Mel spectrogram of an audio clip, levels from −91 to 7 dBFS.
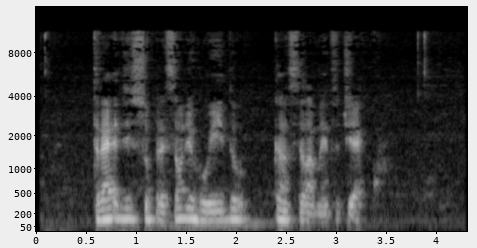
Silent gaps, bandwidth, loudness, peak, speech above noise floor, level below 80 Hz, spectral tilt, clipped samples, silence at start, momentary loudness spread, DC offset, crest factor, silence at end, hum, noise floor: none; 11.5 kHz; -24 LUFS; -4 dBFS; 27 dB; -52 dBFS; -6 dB/octave; under 0.1%; 0.55 s; 25 LU; under 0.1%; 22 dB; 0.9 s; none; -50 dBFS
